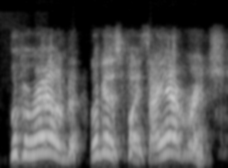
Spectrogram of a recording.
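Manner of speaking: high, loud retold protest; mock indignant boast. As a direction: push it up high and loud, showing off.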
